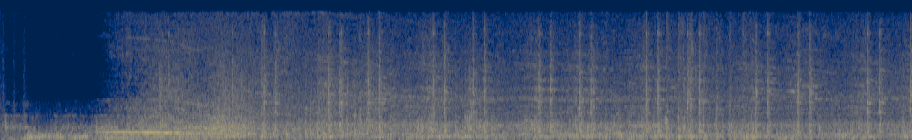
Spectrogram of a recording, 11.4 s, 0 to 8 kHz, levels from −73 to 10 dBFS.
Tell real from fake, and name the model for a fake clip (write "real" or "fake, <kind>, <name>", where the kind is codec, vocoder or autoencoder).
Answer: real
